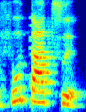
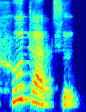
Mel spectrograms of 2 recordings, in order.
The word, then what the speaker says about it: futatsu: So futatsu. So even though this is fu, we pronounce it as fu. Okay, futatsu, not hutatsu.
